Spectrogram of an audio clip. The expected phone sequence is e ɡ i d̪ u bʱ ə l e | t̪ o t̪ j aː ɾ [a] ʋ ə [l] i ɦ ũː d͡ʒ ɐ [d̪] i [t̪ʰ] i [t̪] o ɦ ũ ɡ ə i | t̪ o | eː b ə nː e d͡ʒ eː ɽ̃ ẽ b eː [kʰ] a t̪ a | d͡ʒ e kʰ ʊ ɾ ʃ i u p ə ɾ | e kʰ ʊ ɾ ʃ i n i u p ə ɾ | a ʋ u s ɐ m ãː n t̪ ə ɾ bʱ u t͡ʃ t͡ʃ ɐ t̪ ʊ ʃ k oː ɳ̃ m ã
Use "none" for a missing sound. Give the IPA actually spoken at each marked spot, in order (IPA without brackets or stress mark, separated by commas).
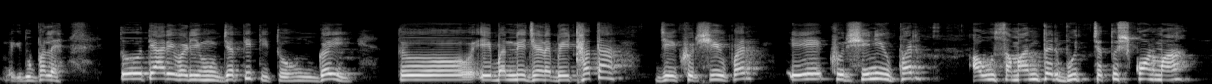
e, ɽ, t̪, t̪, t̪, ʈʰ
